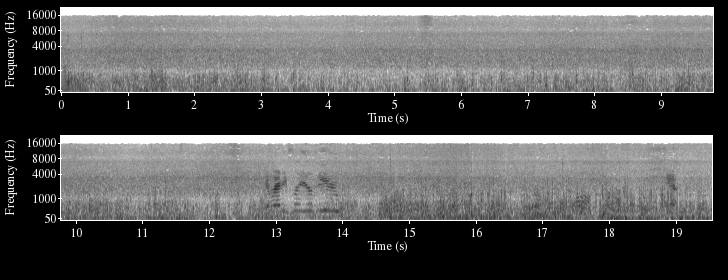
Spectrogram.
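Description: Wind blows hard through pine trees outdoors, rumbling steadily.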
